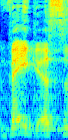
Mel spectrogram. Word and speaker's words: Vegas: Ah, the papers of Vagas. – Ah, yeah, Vagas, yeah. – It's been 2 years since the bombs, and we've already started mispronouncing Vegas as Vagas.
